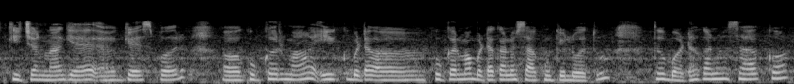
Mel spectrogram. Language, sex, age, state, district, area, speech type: Gujarati, female, 18-30, Gujarat, Valsad, rural, spontaneous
